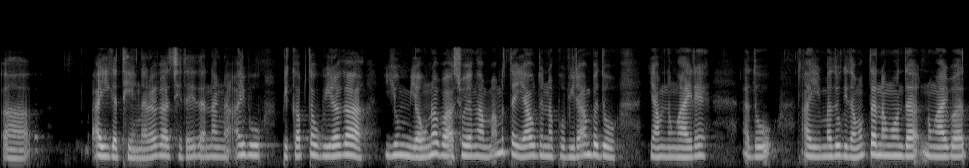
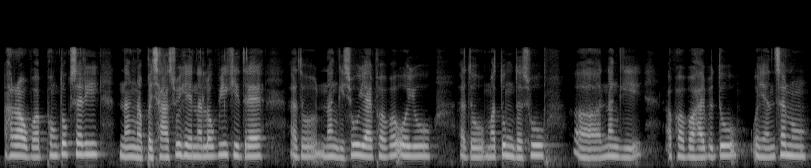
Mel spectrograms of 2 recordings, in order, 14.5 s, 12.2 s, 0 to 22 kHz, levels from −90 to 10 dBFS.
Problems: none marked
